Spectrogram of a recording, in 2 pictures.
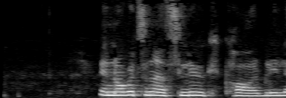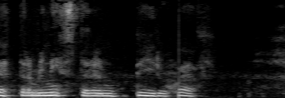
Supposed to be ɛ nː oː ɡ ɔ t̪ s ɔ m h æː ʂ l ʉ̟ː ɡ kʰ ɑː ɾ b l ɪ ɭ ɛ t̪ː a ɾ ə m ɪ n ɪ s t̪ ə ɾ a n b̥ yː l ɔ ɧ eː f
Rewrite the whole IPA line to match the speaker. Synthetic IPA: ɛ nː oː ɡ ɔ t̪ s ɔ n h æː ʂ l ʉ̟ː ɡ kʰ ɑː ɾ b l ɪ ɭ ɛ t̪ː a ɾ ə m ɪ n ɪ s t̪ ə ɾ ɛ n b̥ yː ɾ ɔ ɧ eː f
